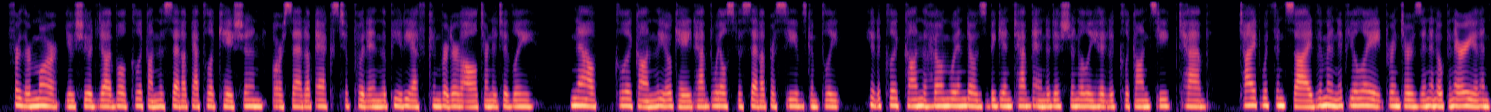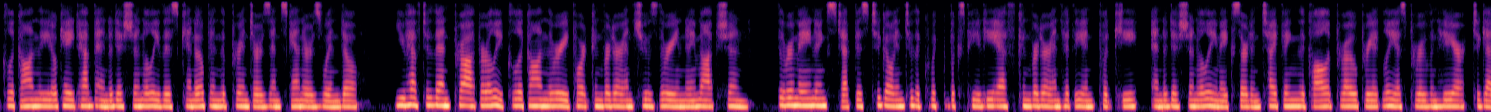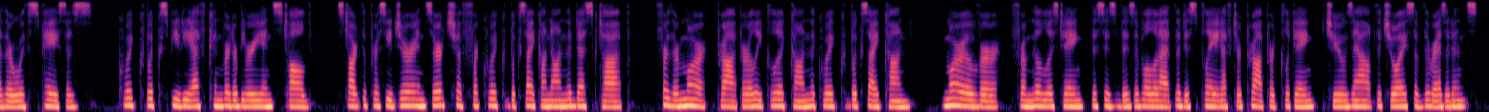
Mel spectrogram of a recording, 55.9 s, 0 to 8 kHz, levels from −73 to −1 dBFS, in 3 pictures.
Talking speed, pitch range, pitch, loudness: 175 wpm, 165-175 Hz, 170 Hz, -16 LUFS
